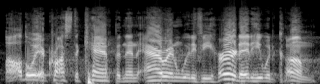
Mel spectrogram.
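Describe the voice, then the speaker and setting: A male pastor preaching a sermon, animated and acting out excuses in quoted voices, in a church. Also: a little high, fast talker, vocal fry, big-room sound.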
